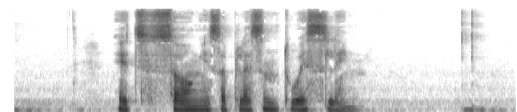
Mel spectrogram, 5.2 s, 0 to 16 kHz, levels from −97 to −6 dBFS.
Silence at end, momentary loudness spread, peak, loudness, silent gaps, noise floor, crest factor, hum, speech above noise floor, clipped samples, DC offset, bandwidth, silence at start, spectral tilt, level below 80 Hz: 0.35 s; 24 LU; -10 dBFS; -29 LUFS; none; -72 dBFS; 24 dB; none; 42 dB; under 0.1%; under 0.1%; 11.5 kHz; 0.15 s; -4 dB/octave; -52 dBFS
